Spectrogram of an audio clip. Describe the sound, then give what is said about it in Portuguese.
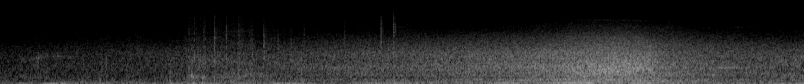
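Pigeons coo softly at a street corner, their low calls faint amid a steady wash of street noise that swells past the middle and then eases. “As pombas.”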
